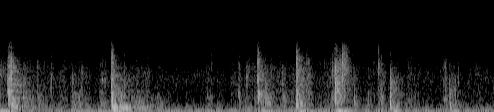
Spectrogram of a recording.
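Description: A door being opened, with a heavy thump about a second and a half in, followed by a series of lighter knocks and steps about half a second apart, over the steady low hum of an old film soundtrack.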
